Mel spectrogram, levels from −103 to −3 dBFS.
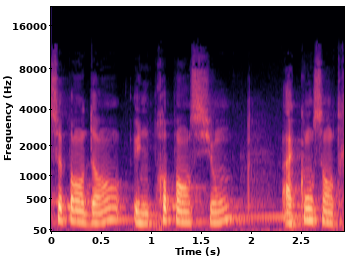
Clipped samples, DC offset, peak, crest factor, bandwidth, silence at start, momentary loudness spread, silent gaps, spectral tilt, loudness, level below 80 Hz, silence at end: under 0.1%; under 0.1%; -4 dBFS; 20 dB; 9.2 kHz; 0 s; 9 LU; none; -8 dB/octave; -23 LUFS; -54 dBFS; 0 s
